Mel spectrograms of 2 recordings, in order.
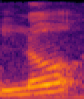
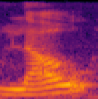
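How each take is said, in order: First: The vowel is said like 'oh' in go. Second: The vowel is said like 'ow' in cow. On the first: The speaker calls it right. "L O W ಸಹ ಲೋ ಎಂದು ಉಚ್ಚಾರಣ ಬರುತ್ತದೆ" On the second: The speaker calls it wrong. "L O W ಲವ್ ಎಂದು ಹೇಳುವುದಿಲ್ಲ"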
